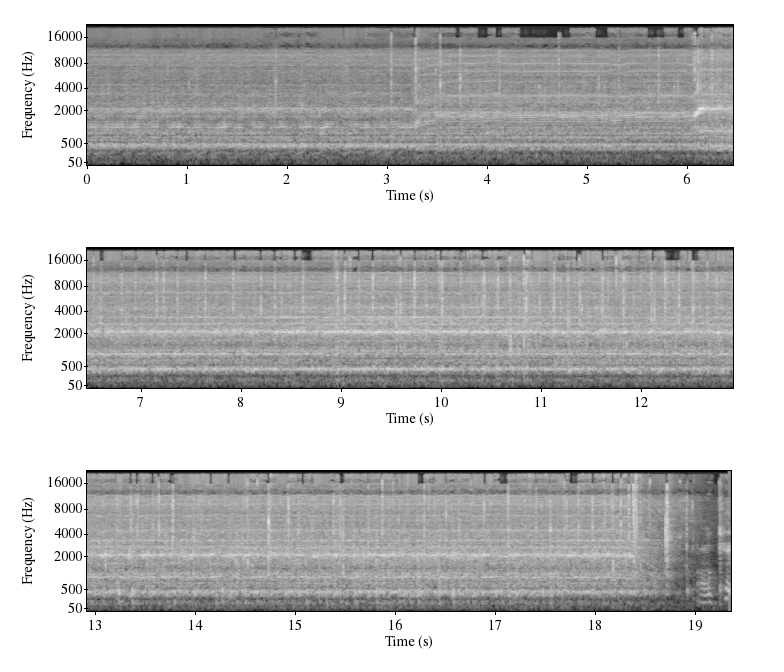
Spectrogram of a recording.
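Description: Electric hand mixer creaming a doubled batch of icing sugar mixture for shortbread cookies, a steady whining motor drone that steps up in speed partway through and runs continuously, close and loud, before cutting off.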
